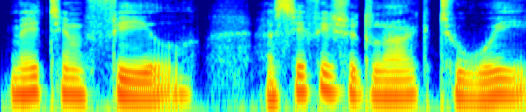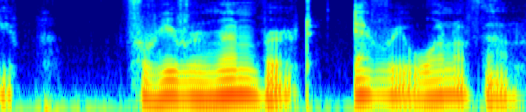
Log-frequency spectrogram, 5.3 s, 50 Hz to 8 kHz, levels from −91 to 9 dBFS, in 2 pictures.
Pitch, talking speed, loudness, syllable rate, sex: 110 Hz, 205 wpm, -21 LUFS, 5.6 syllables/s, male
